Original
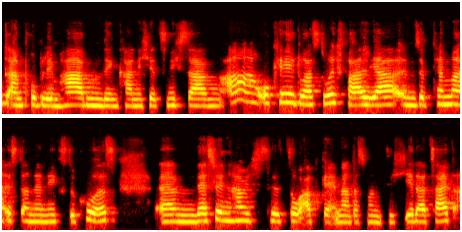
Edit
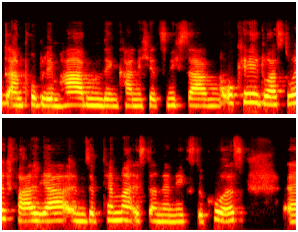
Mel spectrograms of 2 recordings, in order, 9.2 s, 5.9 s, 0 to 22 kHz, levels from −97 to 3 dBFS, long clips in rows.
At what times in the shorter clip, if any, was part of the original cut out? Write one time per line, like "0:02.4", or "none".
0:02.2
